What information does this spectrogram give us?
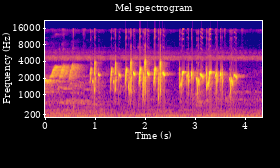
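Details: Sooty-headed bulbul (trucukan) singing to provoke rivals: an opening rising trill, then bursts of rapid, bubbly, fluting phrases with short pauses between them, over a faint steady high tone.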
